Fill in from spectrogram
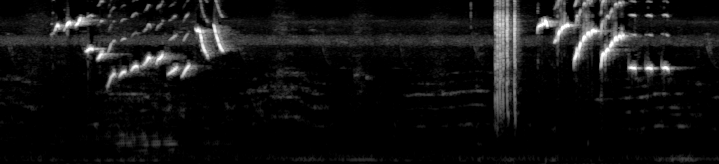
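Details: Fluting morning song of an oriental magpie-robin: rapid series of high, sweeping whistled notes, many rising, delivered about four per second in two bursts split by a sharp click, ending in short repeated level whistles.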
